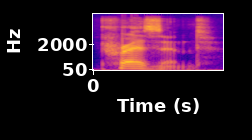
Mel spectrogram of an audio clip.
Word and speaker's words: present: It says that verbs tend to stress the second syllable and nouns and adjectives tend to stress the first.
